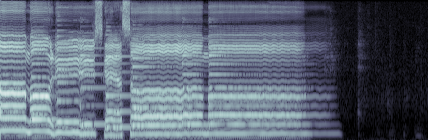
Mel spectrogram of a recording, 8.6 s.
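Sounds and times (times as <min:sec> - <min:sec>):
soprano: 0:00.0 - 0:06.8.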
